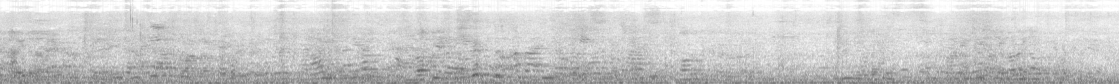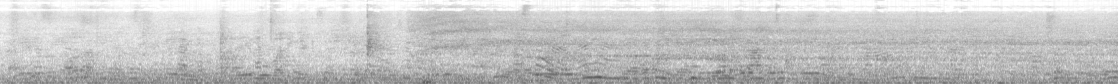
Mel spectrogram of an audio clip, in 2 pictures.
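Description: A group of men and women chatter close by.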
